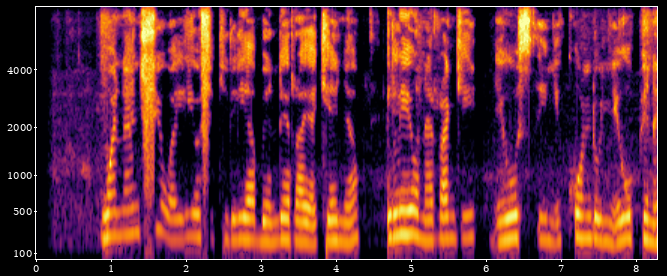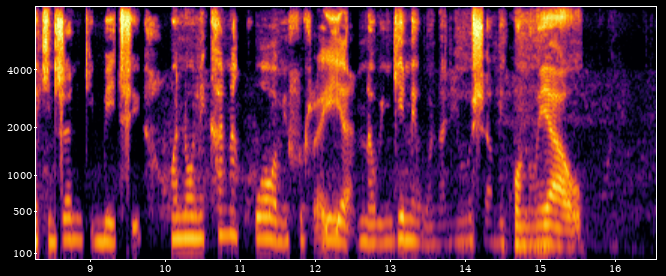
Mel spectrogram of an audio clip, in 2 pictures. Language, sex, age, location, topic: Swahili, female, 18-24, Kisumu, government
